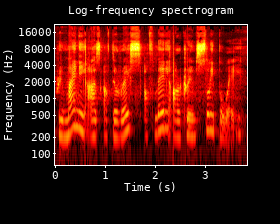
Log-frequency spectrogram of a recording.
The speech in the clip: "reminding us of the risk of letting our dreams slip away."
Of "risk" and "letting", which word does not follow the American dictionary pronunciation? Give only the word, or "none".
risk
